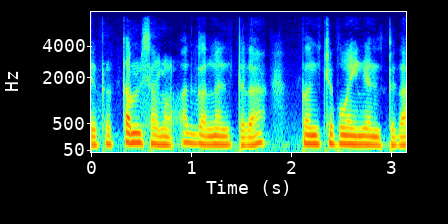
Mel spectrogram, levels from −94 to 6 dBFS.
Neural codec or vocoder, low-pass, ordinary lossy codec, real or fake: codec, 16 kHz, 1 kbps, FreqCodec, larger model; 7.2 kHz; none; fake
